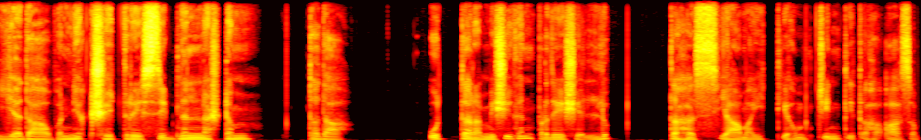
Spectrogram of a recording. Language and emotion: Sanskrit, fearful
